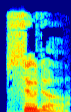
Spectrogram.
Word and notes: pseudo-: British English

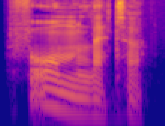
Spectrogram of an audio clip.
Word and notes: form letter: British English

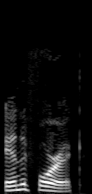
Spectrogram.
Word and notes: anaphoric: British English

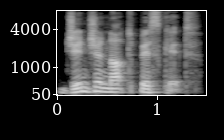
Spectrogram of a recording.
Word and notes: ginger snap: British English

